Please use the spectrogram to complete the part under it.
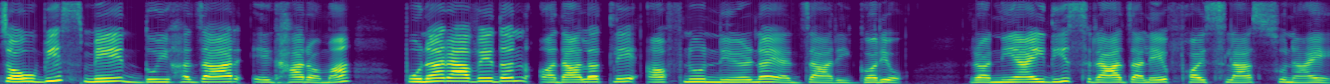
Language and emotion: Nepali, neutral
